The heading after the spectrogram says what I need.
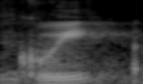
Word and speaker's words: GUI: hi my name is GUI pronounced the same as graphical user interface another codename and coincidence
